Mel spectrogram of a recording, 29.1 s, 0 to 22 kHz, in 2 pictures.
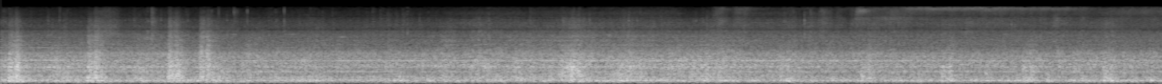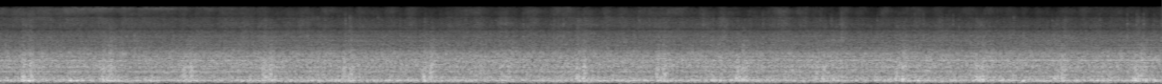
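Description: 211 series electric multiple unit running at speed, heard from inside the front car: a steady rumble of wheels on rail with a steady hum. A few sharp clicks of wheels over rail joints come in the first few seconds as it runs off the truss bridge, and once more about seven seconds in.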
